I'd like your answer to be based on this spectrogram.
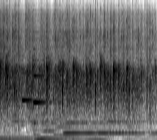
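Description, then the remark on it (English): An audience claps steadily for a few seconds, a dense, even patter of many hands at moderate loudness, with a faint low sustained tone running underneath. “Absolutely deserves a clap.”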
